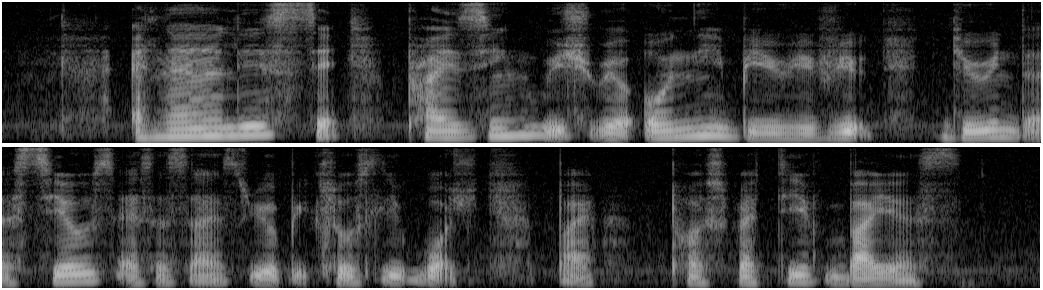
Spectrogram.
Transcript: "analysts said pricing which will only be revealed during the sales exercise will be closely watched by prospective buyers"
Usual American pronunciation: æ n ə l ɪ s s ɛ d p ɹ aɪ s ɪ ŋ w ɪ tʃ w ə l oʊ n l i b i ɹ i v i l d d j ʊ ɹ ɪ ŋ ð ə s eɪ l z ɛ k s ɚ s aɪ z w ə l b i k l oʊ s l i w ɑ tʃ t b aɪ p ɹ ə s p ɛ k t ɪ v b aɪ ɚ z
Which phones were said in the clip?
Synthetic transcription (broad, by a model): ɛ n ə l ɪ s s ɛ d p ɹ aɪ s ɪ ŋ w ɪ tʃ w ə l oʊ n l i b i ɹ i v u d d j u ɹ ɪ ŋ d ə s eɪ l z ɛ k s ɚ s aɪ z w ə l b i k l oʊ s l i w ɑ tʃ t b aɪ p ɹ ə s p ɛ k t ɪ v b aɪ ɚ s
